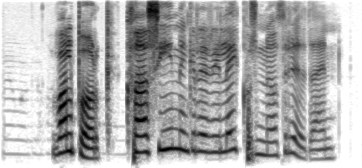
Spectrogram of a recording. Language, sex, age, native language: Icelandic, female, 12, Icelandic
